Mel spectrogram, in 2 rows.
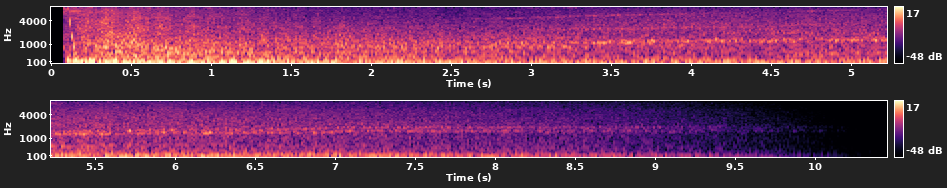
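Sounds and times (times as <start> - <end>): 
ship hyper speed start: 0.1 - 7.7.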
